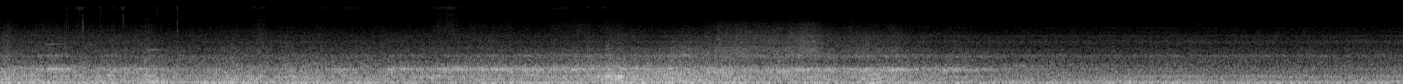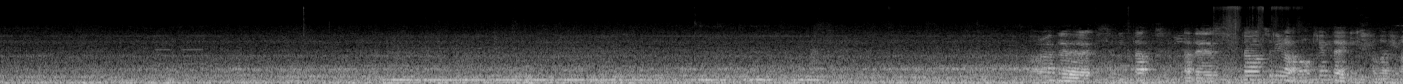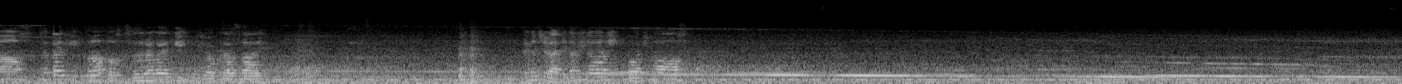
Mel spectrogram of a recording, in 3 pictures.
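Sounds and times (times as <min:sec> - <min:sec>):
wheels rumbling on rail: 0:00.0 - 0:42.0.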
